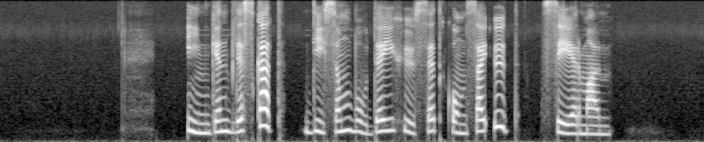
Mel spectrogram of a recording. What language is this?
Norwegian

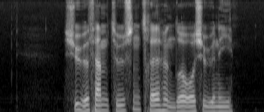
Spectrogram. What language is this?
Norwegian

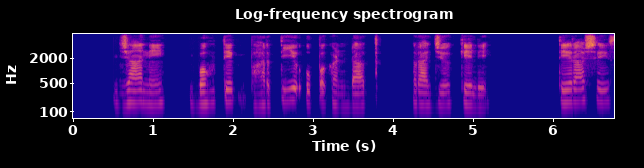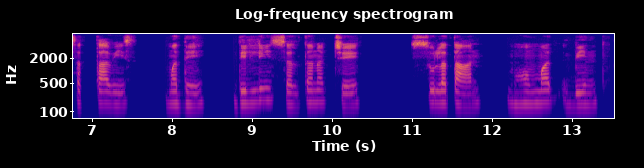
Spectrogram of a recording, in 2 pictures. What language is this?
Marathi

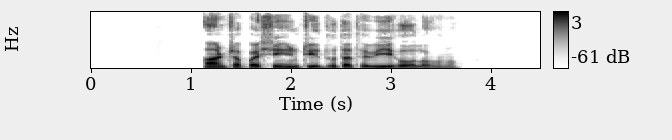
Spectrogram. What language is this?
Phalura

